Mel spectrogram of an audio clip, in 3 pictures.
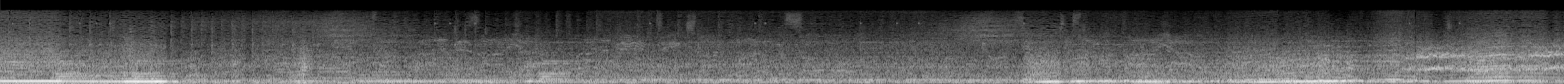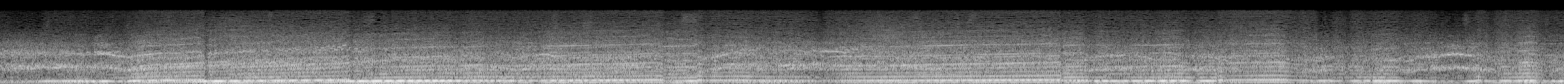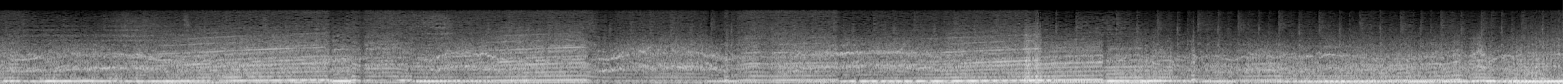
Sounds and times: Music: 0:00.0 - 0:46.9.

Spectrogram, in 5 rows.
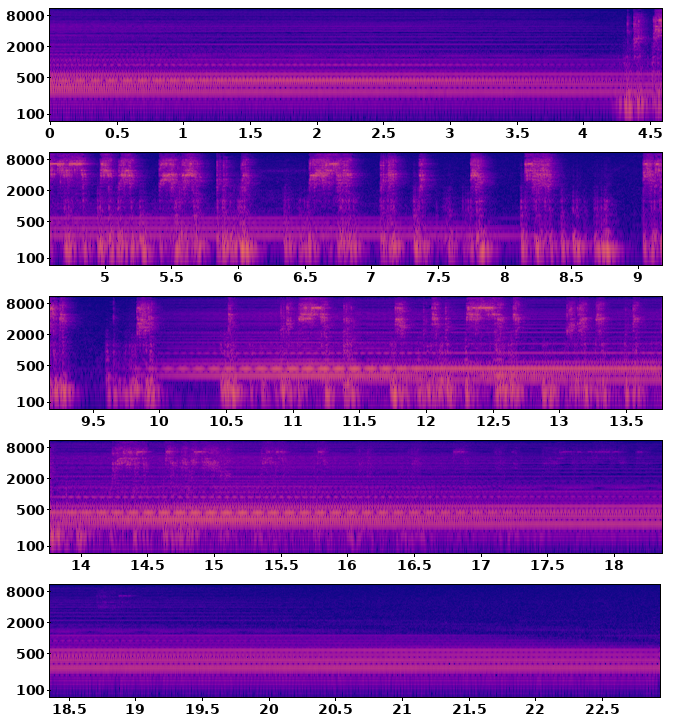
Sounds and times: White noise: 0:04.2 - 0:19.0.

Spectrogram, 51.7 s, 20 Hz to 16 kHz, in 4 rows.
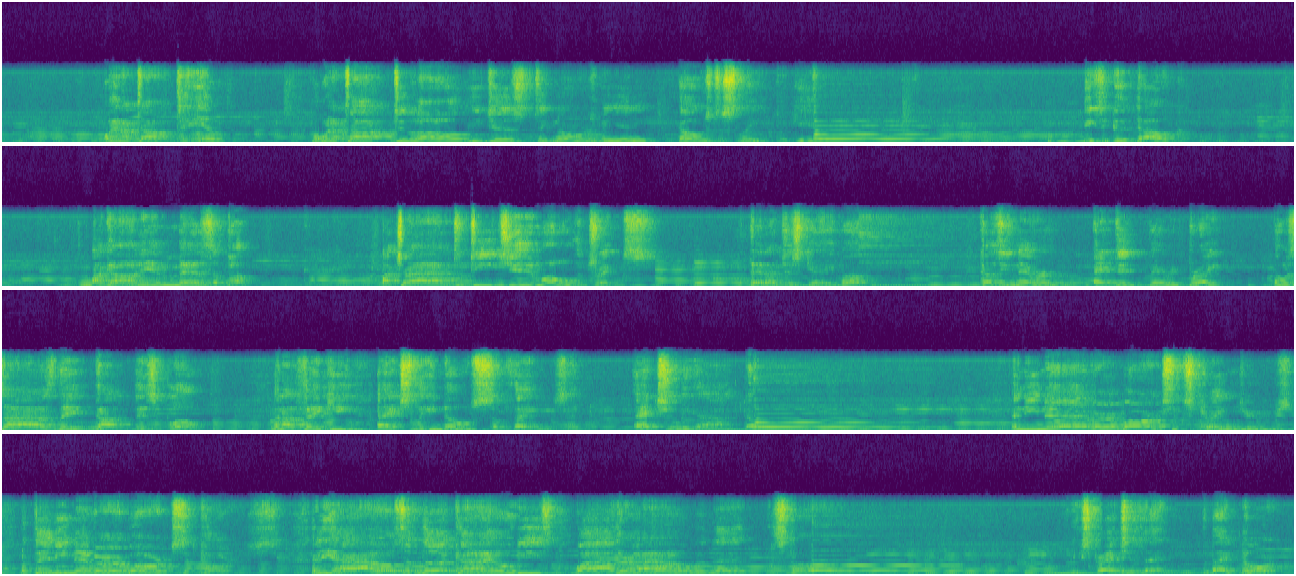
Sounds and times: Music: 0:00.0 - 0:51.6.

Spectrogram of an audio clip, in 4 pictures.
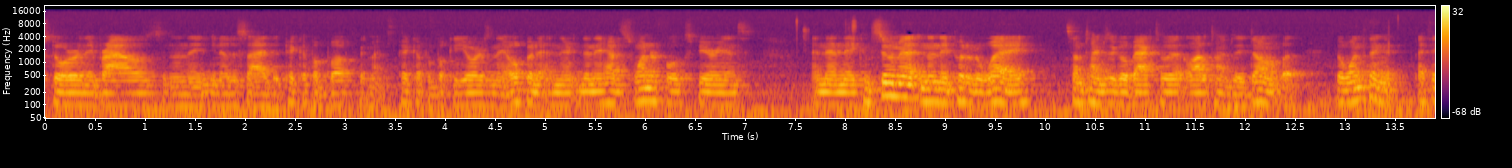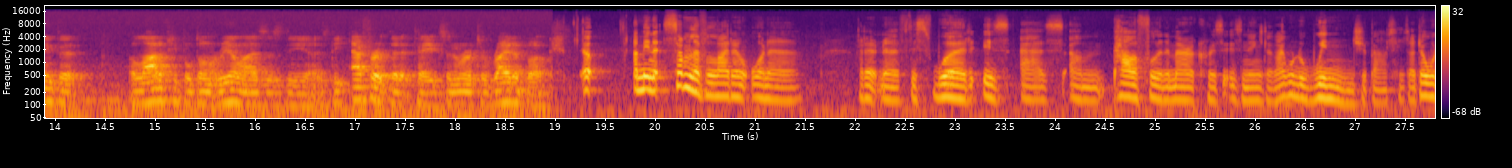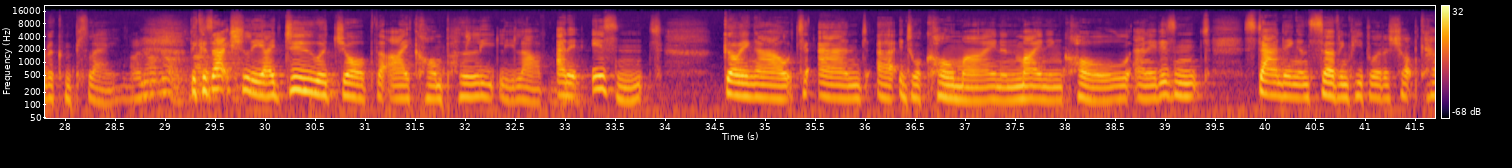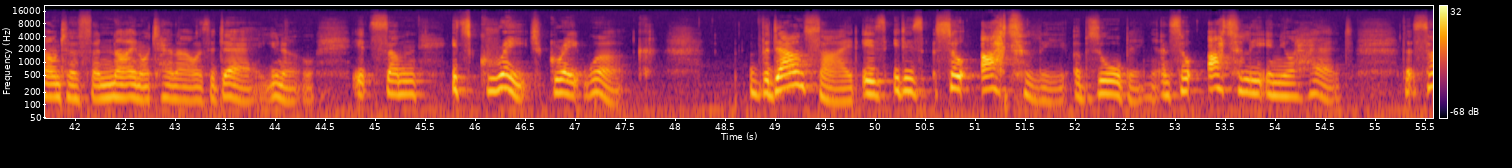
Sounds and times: Speech: 0:07.6 - 0:33.9.

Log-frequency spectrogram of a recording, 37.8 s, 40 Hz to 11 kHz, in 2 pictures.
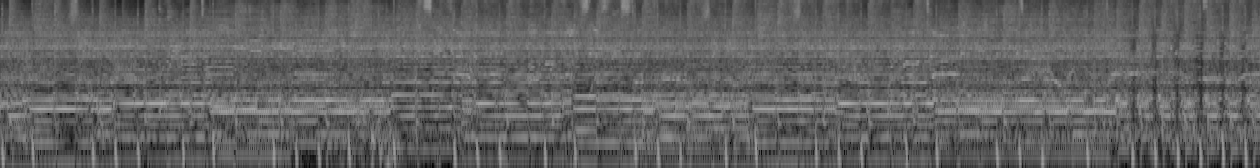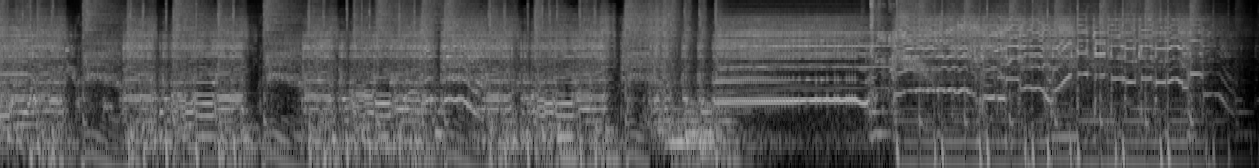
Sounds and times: Guitar: 0:00.0 - 0:37.7.

